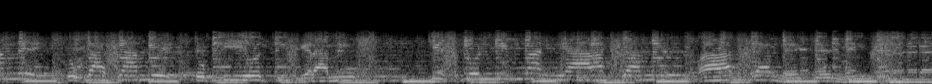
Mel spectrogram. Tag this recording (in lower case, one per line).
exciting music
music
